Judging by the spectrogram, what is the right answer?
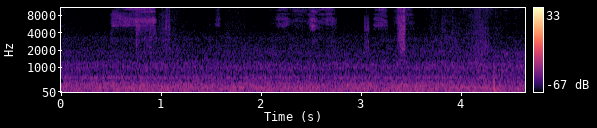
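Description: A pen scratches out a division problem by hand, faint short strokes over a steady hiss of background noise, with no voice.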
